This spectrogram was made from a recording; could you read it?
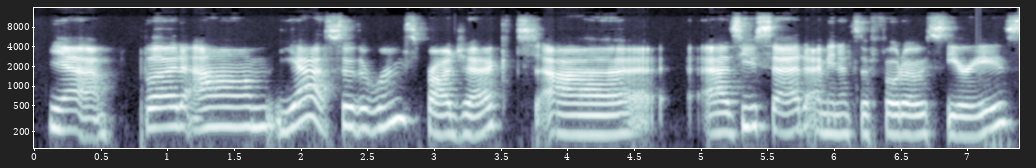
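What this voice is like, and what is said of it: Slight Philadelphia accent. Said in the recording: “a slight Philly accent hanging in there somewhere”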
